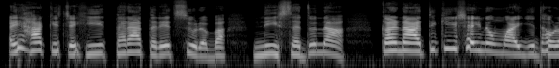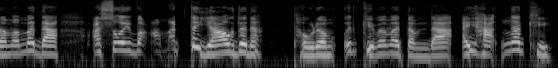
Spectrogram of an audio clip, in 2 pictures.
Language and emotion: Manipuri, surprised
